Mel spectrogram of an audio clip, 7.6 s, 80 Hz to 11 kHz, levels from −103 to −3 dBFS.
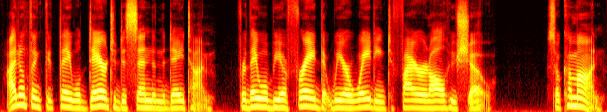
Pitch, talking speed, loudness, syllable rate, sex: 175 Hz, 235 wpm, -18 LUFS, 5.5 syllables/s, female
